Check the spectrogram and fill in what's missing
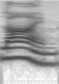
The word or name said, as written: lime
